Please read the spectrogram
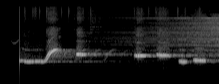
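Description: A short whistled melody for a logo jingle, echoing: a held note slides upward about a second in, then several short notes follow after a brief pause.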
